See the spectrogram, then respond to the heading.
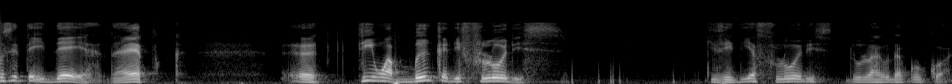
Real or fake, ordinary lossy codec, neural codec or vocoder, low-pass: real; none; none; 7.2 kHz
